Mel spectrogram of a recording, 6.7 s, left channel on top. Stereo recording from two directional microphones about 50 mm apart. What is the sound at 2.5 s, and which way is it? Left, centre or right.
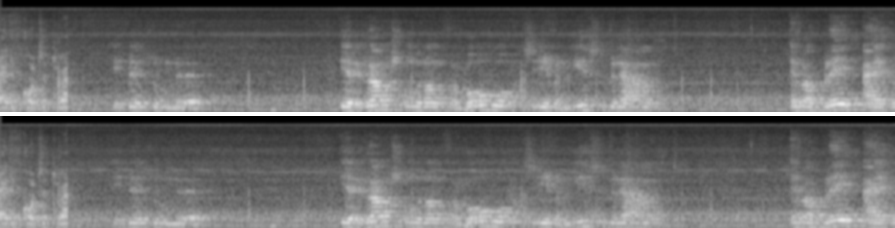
Speech, centre.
